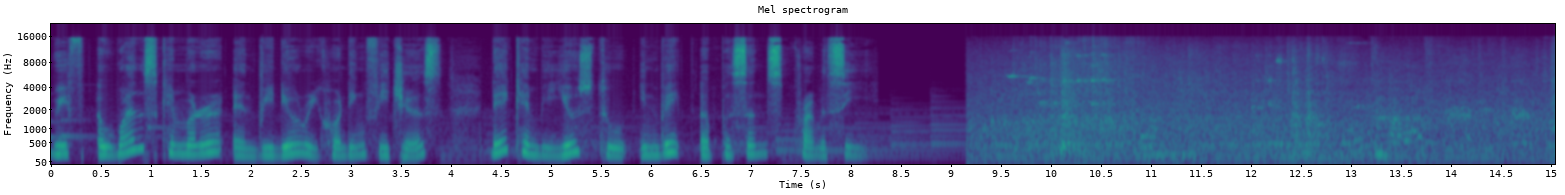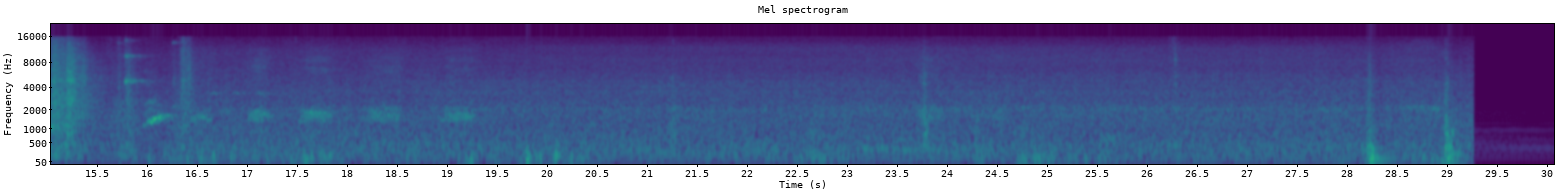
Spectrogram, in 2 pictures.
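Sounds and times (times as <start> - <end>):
street traffic: 9.2 - 29.3
knocks: 28.2 - 29.3.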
